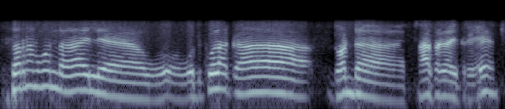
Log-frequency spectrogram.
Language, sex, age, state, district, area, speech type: Kannada, male, 45-60, Karnataka, Belgaum, rural, conversation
